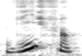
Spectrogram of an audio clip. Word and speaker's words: vif: Donc je rappelle hein l'adjectif vif I f on prononce bien vif donc alors que d'habitude on ne prononce pas forcément les consonnes et au fémin c'est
